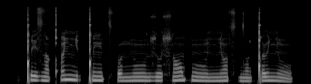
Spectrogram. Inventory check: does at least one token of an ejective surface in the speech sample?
yes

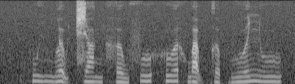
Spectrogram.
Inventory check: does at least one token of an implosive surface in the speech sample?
no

